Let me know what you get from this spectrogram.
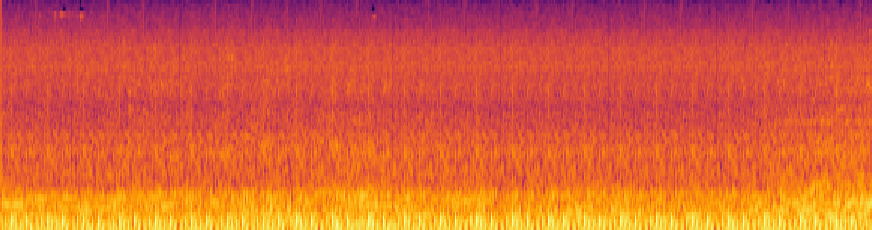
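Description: Motorcycle engine idling, a steady fast low pulsing that doesn't change.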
